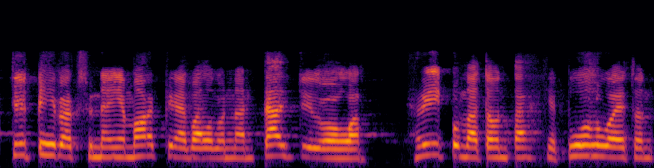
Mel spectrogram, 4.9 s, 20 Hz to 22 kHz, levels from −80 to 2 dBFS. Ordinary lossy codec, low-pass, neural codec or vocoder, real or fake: none; 7.2 kHz; codec, 16 kHz, 1 kbps, X-Codec, HuBERT features, trained on general audio; fake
